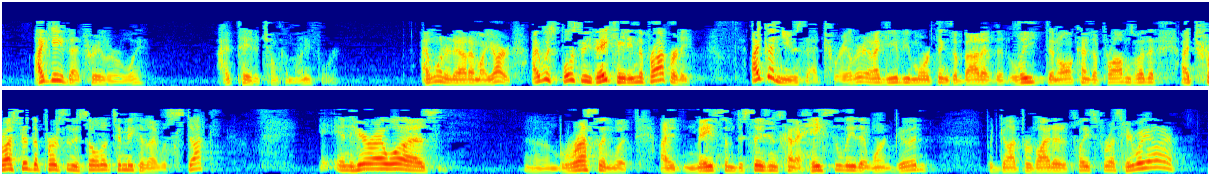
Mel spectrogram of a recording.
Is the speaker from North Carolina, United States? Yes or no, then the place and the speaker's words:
no; California, United States; We came from California, went to seminary in Texas, and came up here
